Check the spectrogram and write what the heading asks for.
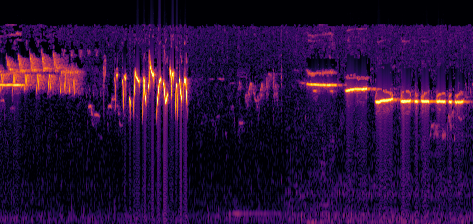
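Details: Oriental white-eye lure recording: a buzzy descending series opens, followed by a loud fast string of high zigzag chips, then, after a pause, thin level whistles repeated in a steady pulsing run.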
